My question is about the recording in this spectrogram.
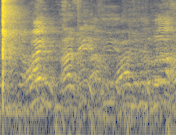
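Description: A single sharp crack right at the start, followed by men's voices shouting and a laugh near the end.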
